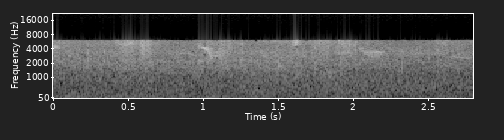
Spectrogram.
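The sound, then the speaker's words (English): A few brief, thin calls of oxpeckers, insect-eating birds that feed on ticks on grazing animals, chirp faintly and irregularly over a steady hiss of outdoor ambience, with no voices present. “Oxpeckers, insect-eating birds that reach the parts the animals themselves can't.”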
